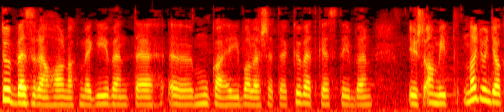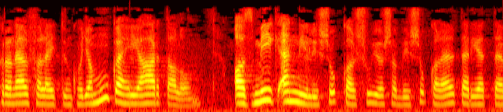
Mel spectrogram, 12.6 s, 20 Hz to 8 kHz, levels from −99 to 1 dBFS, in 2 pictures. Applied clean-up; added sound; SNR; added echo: none; none; none; none.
